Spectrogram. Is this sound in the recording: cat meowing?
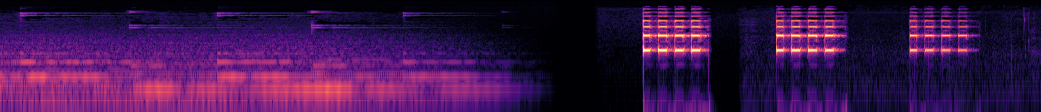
no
